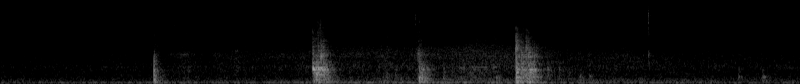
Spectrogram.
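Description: Plywood strips knocking on a wooden workbench as they are handled and set down: a light tap, then three louder wooden knocks about a second apart.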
